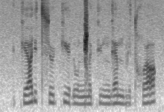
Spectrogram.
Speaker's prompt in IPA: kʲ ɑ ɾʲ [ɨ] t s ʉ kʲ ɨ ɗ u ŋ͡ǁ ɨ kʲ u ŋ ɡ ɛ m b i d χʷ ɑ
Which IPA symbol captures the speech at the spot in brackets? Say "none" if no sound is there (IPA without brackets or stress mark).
ɨ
